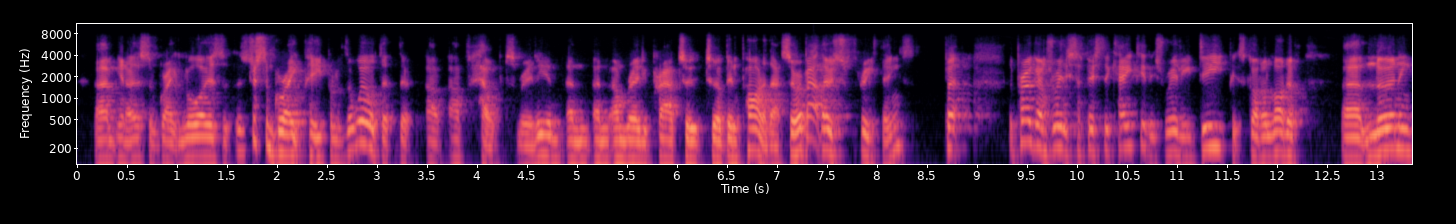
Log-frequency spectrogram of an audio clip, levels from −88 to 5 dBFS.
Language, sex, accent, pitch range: English, male, British, 130-170 Hz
